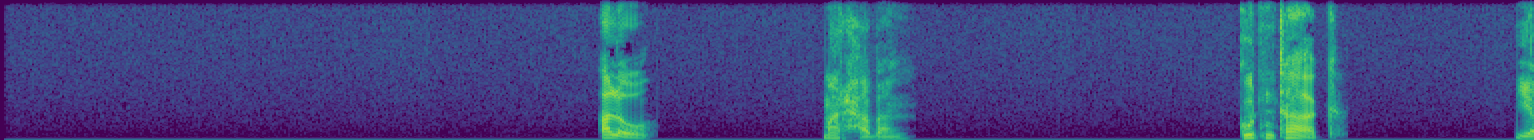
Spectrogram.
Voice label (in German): arabisch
